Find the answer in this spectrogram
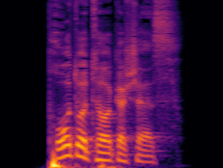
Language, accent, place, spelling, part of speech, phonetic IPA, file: German, Germany, Berlin, prototürkisches, adjective, [ˈpʁoːtoˌtʏʁkɪʃəs], De-prototürkisches.ogg
- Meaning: strong/mixed nominative/accusative neuter singular of prototürkisch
